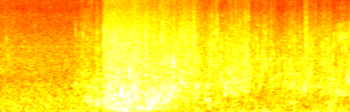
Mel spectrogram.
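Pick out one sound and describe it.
Water splashes as a game character swims.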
